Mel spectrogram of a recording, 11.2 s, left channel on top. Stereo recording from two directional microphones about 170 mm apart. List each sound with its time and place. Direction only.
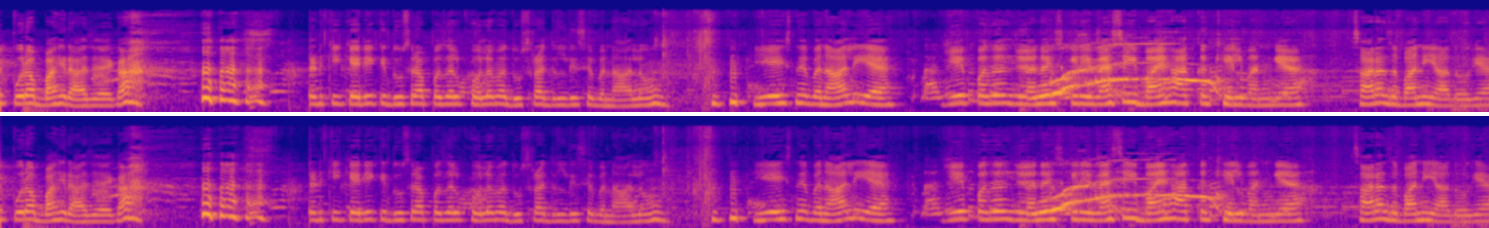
0.1 s speech: 15° left (ahead or behind)
2.3 s a woman's voice: 30° left (ahead or behind); by 11.1 s 10° left (ahead or behind)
